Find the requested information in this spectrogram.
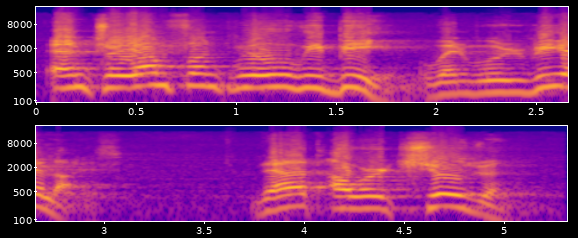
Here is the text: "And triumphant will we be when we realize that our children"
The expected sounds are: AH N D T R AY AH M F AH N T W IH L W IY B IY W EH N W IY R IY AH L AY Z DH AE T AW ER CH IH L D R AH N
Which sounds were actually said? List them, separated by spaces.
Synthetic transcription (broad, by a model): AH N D T R AY AH M F AH N T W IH L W IY B IY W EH N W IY R IY AH L AY Z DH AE T AW ER CH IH L D R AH N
